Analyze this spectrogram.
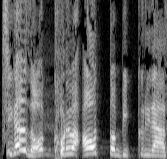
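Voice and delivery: mock play-by-play.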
